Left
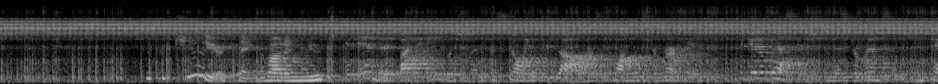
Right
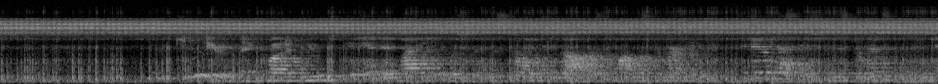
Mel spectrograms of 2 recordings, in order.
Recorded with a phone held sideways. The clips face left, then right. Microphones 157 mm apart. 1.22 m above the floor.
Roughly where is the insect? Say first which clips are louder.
Right 1 dB; right.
